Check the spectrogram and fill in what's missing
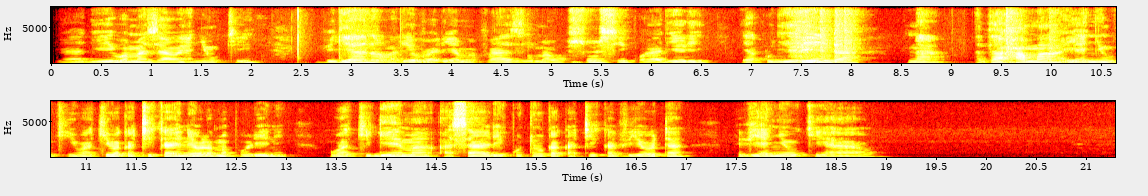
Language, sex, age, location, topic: Swahili, male, 25-35, Dar es Salaam, agriculture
